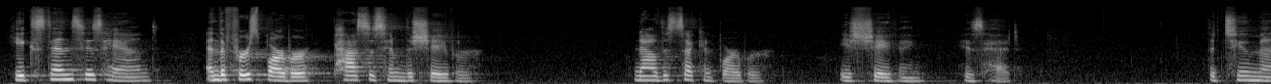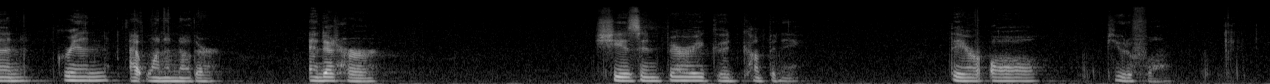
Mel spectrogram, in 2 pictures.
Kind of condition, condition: setting, large echoing room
